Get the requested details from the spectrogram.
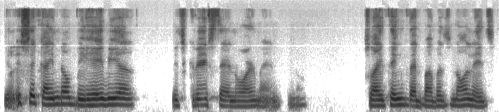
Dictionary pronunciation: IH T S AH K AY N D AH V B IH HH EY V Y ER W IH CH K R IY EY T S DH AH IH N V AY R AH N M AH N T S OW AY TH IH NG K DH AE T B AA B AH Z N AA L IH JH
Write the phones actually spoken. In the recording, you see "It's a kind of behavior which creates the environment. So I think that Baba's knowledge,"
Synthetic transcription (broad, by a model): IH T S AH K AY N D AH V B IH HH EY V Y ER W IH CH K R IY EY T S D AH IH N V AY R M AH N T S OW AY T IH NG K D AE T B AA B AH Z N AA L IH JH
